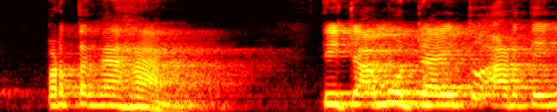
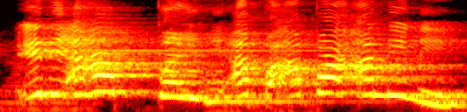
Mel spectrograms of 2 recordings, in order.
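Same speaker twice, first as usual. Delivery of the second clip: very high, incredulous angry cry; hammed-up outraged squeal; indignant outrage. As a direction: act the scandalised crowd. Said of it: "Marah-marah ini, Pak".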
